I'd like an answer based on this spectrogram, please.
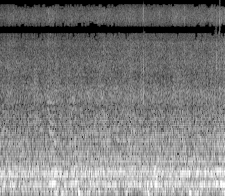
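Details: Bees at work pollinating, a constant humming buzz with steady low-middle tones, growing slightly louder toward the end.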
